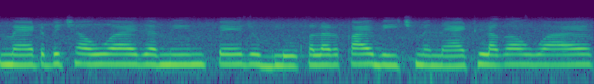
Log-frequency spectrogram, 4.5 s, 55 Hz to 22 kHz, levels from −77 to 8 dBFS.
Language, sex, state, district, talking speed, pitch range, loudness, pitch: Hindi, female, Chhattisgarh, Raigarh, 215 wpm, 220-230 Hz, -15 LUFS, 225 Hz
